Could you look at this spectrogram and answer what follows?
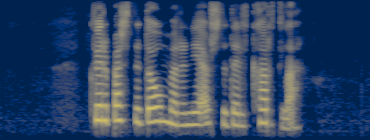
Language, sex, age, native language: Icelandic, female, 30-39, Icelandic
